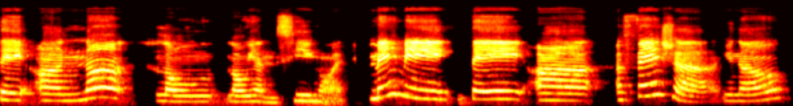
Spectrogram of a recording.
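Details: Adult male who spoke Cantonese, English, Mandarin and Shanghainese, acquired aphasia in the USA and has been relearning English for about three years; aphasia.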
